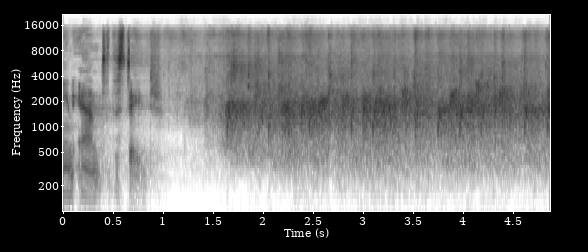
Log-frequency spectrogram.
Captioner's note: audience applauding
